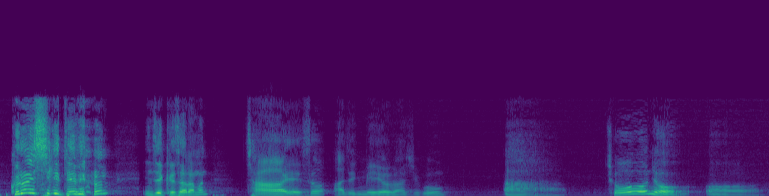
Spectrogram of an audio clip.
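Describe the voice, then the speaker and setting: A man's voice: mid-range voice, a bit bright. A middle-aged man preaching a sermon as pastor, asking the congregation questions and acting out quoted voices.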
